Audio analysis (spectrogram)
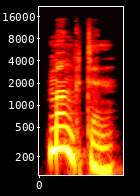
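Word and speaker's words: Monckton: k t o n moncton accent on first syllable m o n s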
